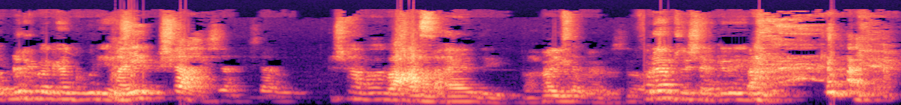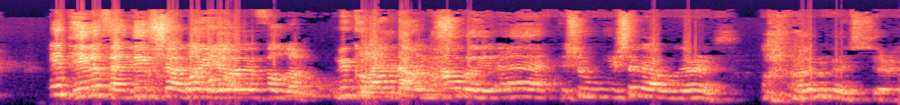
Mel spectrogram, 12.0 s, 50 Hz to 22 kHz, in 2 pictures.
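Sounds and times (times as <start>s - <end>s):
people talking: 0.0s - 12.0s
cough or throat-clearing: 11.1s - 11.5s.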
